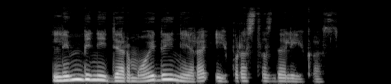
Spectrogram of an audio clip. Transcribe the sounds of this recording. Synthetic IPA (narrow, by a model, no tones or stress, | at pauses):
lʲɪmʲbʲɪnʲɛːd̪ʲɛɾmoːjd̪ɐɪnʲeːɾɐʔiːpɾɐst̪ɐsd̪ɐlʲiːkɐs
